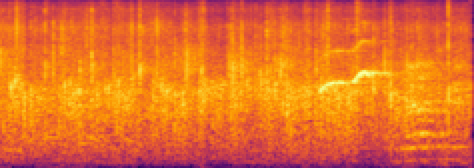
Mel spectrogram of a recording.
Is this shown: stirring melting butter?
no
